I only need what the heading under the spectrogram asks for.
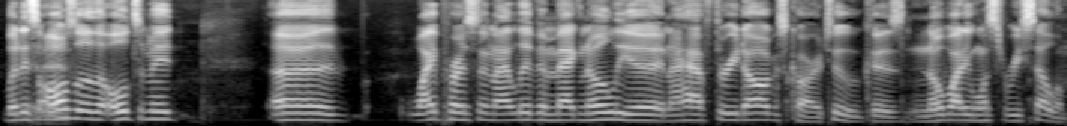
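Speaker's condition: No condition

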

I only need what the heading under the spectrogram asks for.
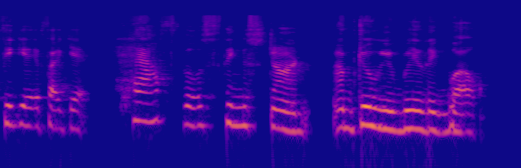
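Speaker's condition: Hemorrhagic stroke; trouble putting thoughts into language, brain works faster than tongue, hard getting words out quickly

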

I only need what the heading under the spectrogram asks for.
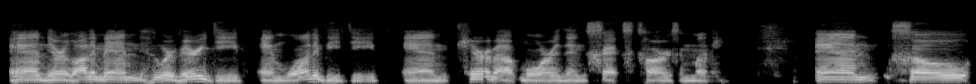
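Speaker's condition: Cleft palate; present since childhood

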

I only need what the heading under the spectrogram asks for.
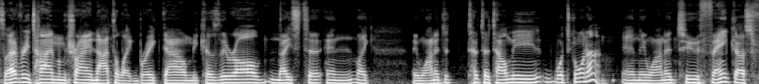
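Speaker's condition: Cleft palate; congenital cleft palate

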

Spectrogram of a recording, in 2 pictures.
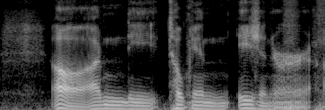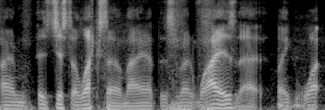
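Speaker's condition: Cleft lip and palate; congenital

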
